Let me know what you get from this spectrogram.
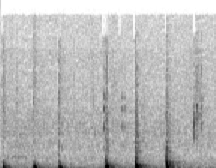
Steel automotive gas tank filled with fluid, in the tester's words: it sounds solid sounds like the fluids like right there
